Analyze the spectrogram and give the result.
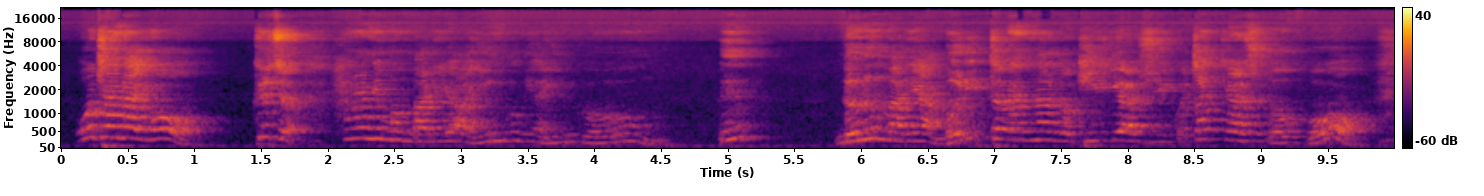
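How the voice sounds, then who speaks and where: A man preaching a sermon as pastor, firing rhetorical questions and answering them in a colloquial, joking way. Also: high-pitched. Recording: very echoey, distant mic.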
